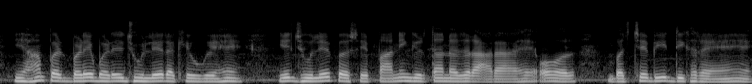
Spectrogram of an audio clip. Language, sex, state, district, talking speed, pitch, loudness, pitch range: Hindi, male, Bihar, Saran, 185 wpm, 150 Hz, -23 LUFS, 140-160 Hz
